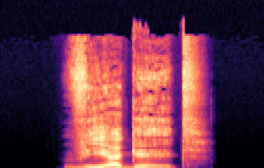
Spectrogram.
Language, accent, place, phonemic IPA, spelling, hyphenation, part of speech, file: German, Germany, Berlin, /ˈveːrˌɡɛlt/, Wergeld, Wer‧geld, noun, De-Wergeld.ogg
- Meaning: blood money, wergeld, diyya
